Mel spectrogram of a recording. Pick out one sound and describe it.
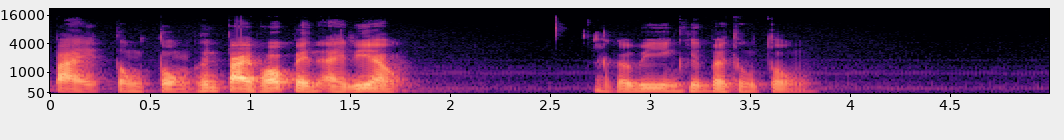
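A young man explains calmly into a close microphone.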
